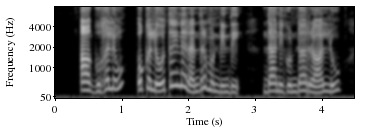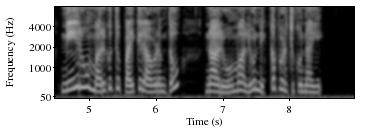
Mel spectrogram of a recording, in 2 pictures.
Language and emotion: Telugu, fearful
